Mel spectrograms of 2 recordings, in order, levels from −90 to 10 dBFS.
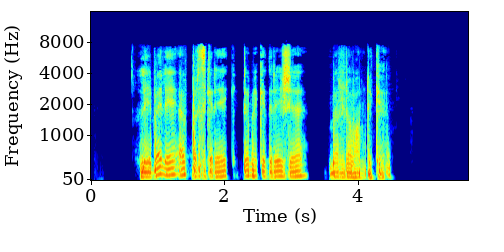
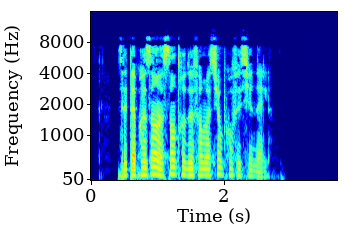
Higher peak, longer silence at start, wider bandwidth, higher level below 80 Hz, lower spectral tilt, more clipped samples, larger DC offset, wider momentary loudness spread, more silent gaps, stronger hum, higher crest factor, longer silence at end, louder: first, 0 dBFS vs -4 dBFS; first, 0.75 s vs 0.4 s; second, 8 kHz vs 9.8 kHz; first, -34 dBFS vs -56 dBFS; first, -5 dB/octave vs -3 dB/octave; neither; neither; second, 7 LU vs 13 LU; first, 3.31-3.48 s vs none; neither; second, 14 dB vs 22 dB; first, 1.15 s vs 1 s; first, -15 LUFS vs -24 LUFS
